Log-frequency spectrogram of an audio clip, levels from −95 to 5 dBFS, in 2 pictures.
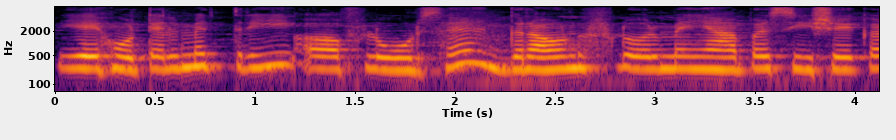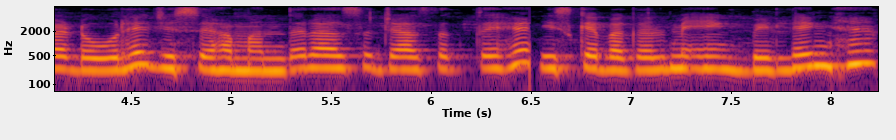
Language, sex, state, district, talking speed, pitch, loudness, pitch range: Hindi, female, Jharkhand, Sahebganj, 210 wpm, 240 Hz, -21 LUFS, 230-250 Hz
